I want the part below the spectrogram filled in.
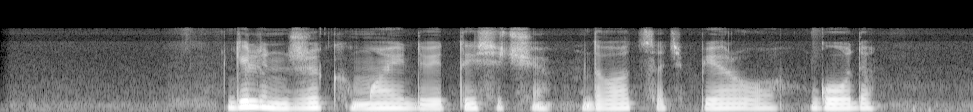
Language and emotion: Russian, sad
